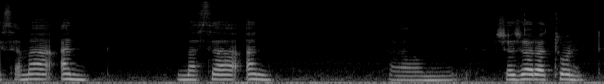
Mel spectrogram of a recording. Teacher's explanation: And if we pronounce the tanween, for example, let's say sama'an, masa'an, shajaratun, the letter that I pronounce at the end is basically a noon sakina, a silent noon.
